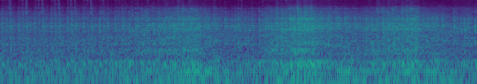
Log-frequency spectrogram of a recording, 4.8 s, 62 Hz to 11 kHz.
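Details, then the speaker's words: GAZelle with Cummins ISF 2.8 diesel at 165,000 km, misfiring and smoking, with cylinders cut out one at a time. A rough idle with an uneven knock: cylinder 3 is the source of the knock and smoke, and the injector is suspected (micro hydraulic shocks from poor spray). "Похоже да Третий цилиндр источник стука и дыма"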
